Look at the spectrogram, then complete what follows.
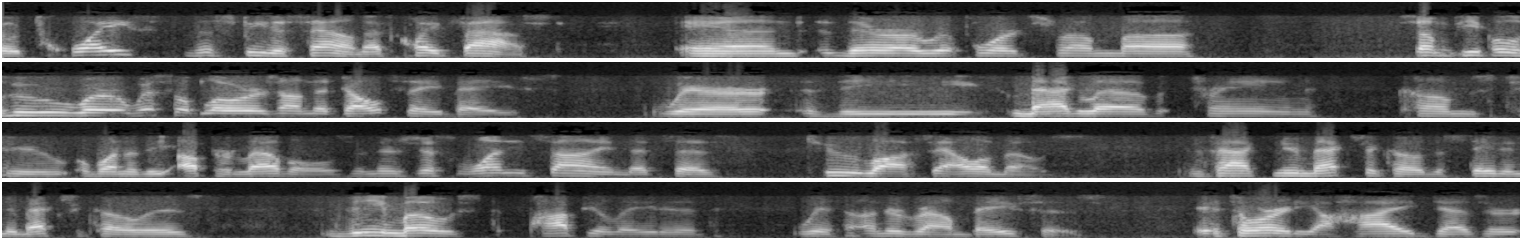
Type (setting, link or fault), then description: link, phone line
